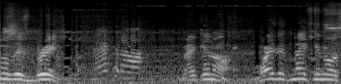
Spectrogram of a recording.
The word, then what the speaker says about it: Mackinac: That's why that's such a weird pronunciation, because it's a French word. So it is Mackinac. Mackinac Bridge. But it's kind of funny, I don't know. Like, this is the English language, we are in the US. But we have to pronounce the word in the French way.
